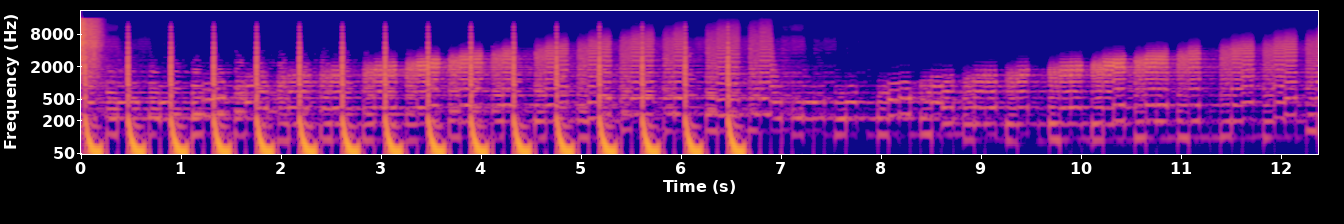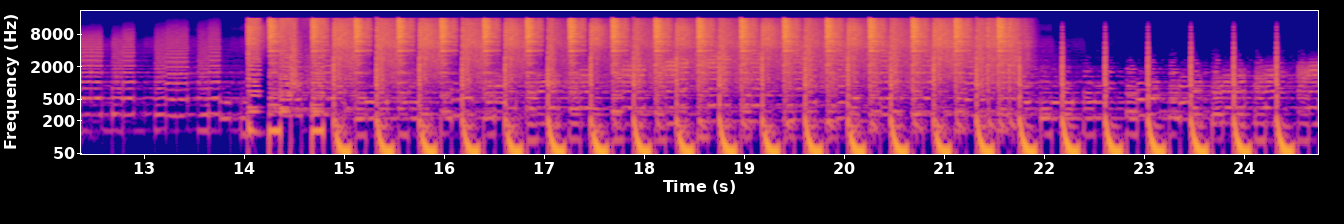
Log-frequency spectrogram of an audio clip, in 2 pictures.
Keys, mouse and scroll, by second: 1.5 click, 3.5-4.9 drag, 5.6 right click, 6.6 right click, 7.7 right click, 8.7 right click, 9.8 right click, 10.9 right click, 12.6 click, 13.7 click, 16.2-19.1 drag, 21.2-24.4 drag.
